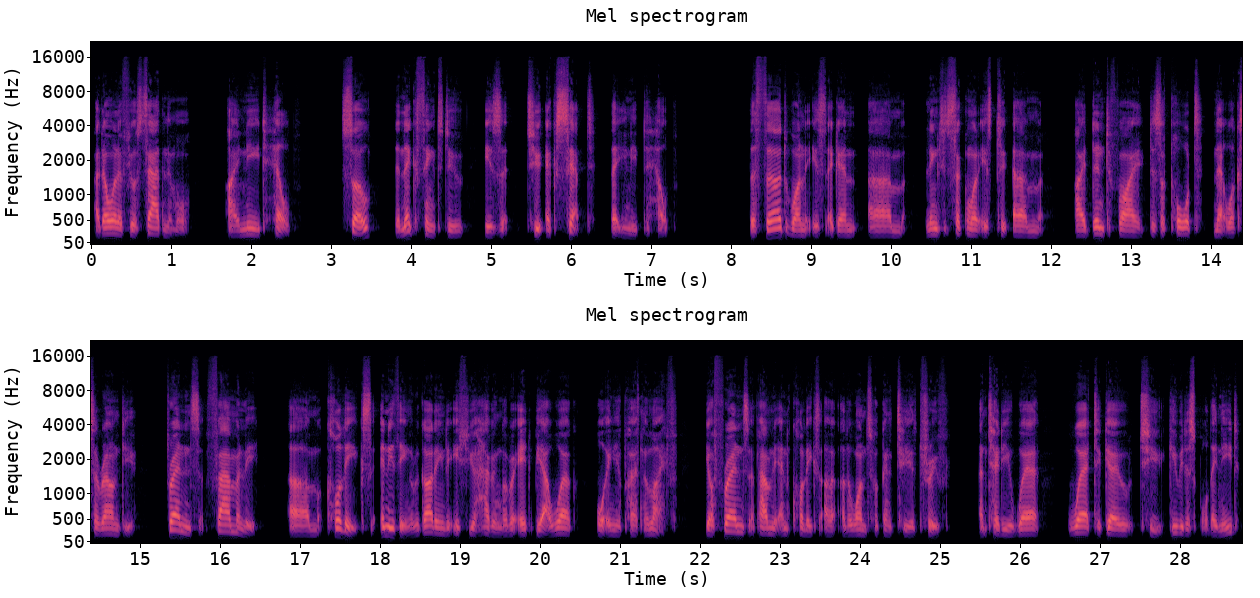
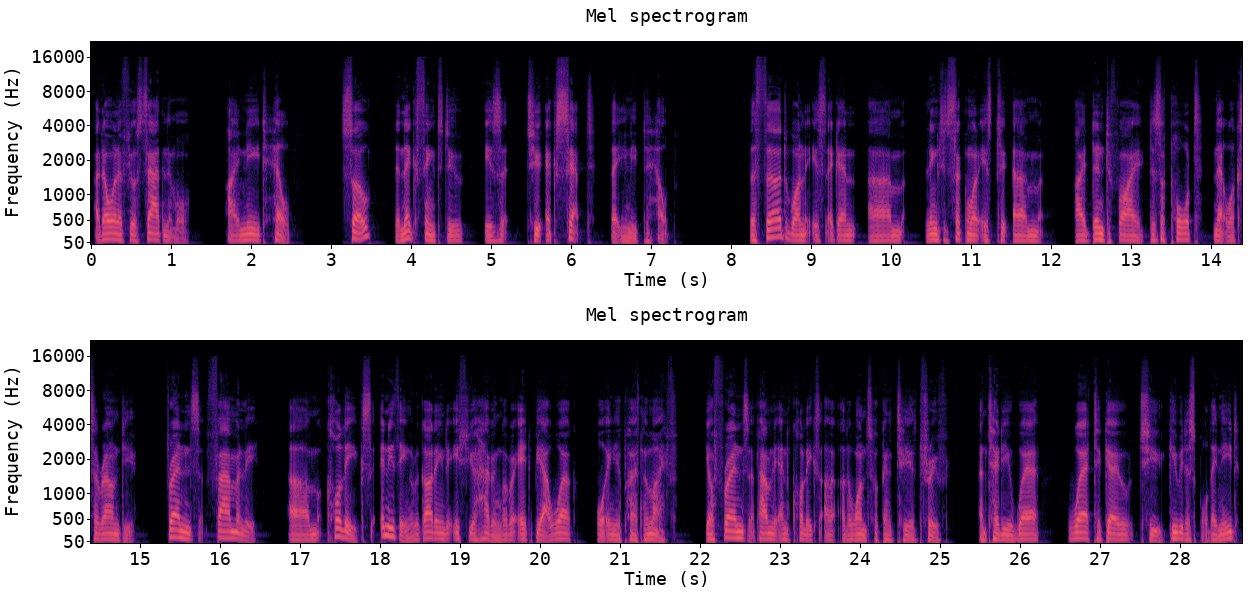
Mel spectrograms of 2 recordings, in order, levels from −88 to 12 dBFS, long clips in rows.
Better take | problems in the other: second | thin; very; fading below 300 Hz

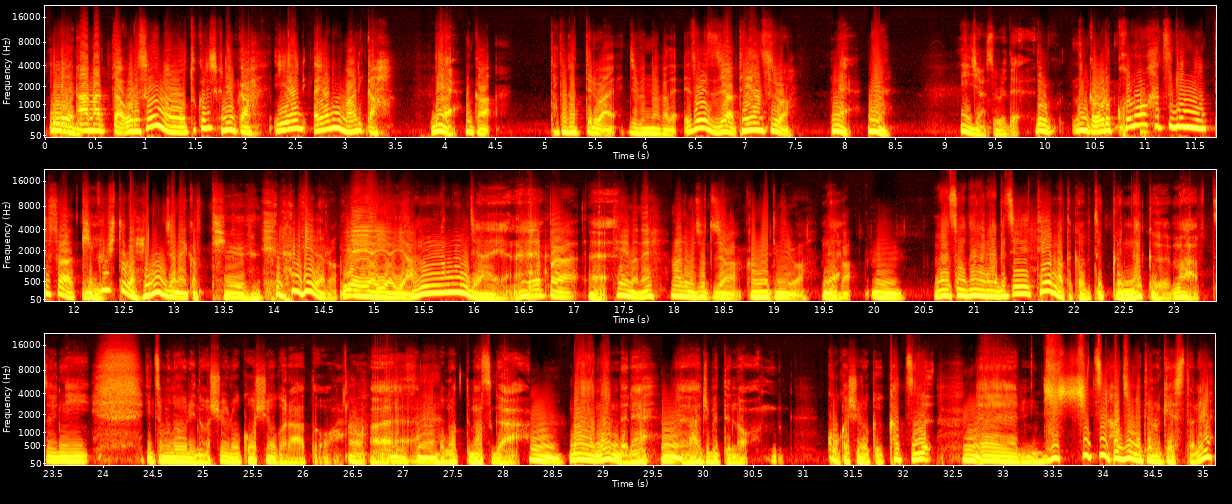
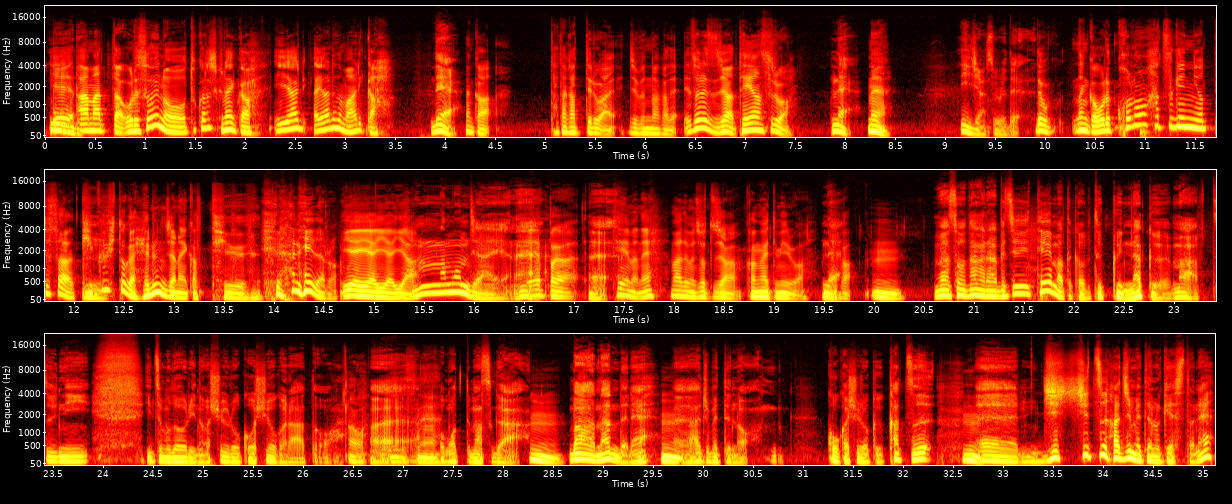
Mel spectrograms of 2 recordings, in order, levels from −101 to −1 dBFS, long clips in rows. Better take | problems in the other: second | distortion; heavy; 6 dB below the speech

